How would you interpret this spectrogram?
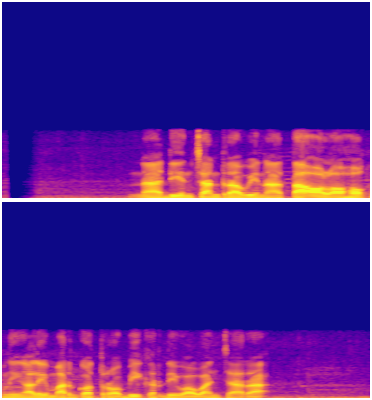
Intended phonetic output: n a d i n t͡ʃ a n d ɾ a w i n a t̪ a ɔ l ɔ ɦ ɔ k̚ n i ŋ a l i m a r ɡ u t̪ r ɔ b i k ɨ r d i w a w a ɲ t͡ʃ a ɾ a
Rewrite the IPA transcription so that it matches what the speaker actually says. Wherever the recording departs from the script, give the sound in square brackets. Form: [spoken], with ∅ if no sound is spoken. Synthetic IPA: n a d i n t͡ʃ a n d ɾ a w i n a t̪ a ɔ l ɔ ɦ ɔ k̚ n i ŋ a l i m a r ɡ [ɔ] t̪ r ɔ b i k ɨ r d i w a w a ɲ t͡ʃ a ɾ a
